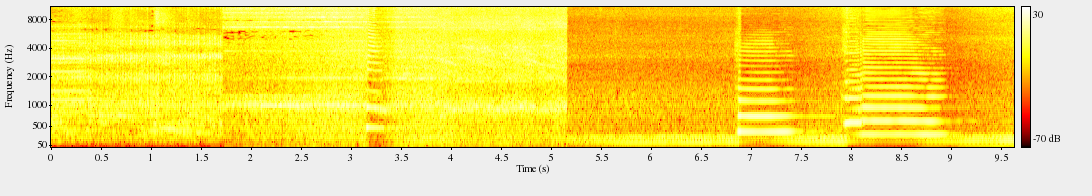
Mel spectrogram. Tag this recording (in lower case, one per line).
train horning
